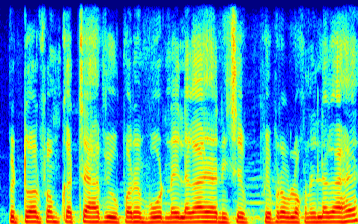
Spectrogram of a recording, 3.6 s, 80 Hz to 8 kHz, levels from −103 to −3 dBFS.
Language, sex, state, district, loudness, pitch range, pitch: Hindi, male, Bihar, West Champaran, -14 LUFS, 165-175 Hz, 170 Hz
